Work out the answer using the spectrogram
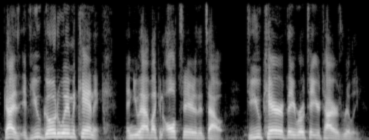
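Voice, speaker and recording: A man with a slightly high voice rattles through a sales training at a rapid clip. He hammers points home by repeating them and acts out quick dialogues with customers. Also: a bit bright, clear, resonant tone. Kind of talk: energetic training talk.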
